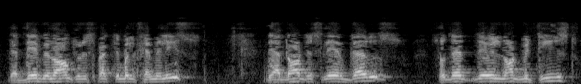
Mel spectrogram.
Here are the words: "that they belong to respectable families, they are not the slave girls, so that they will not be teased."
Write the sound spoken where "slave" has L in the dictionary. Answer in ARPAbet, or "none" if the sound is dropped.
L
